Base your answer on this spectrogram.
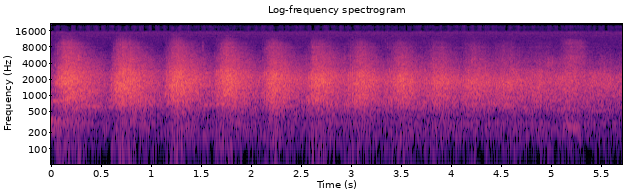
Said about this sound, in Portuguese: igreja toda, todos batem as palmas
